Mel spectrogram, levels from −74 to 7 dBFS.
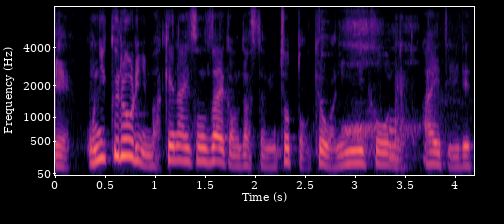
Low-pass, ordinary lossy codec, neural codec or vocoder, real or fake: none; none; none; real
